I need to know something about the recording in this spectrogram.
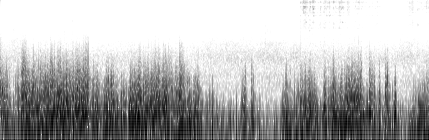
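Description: Wind buffeting the microphone: a heavy, gusting low rumble that eases for a moment about four to five seconds in.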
